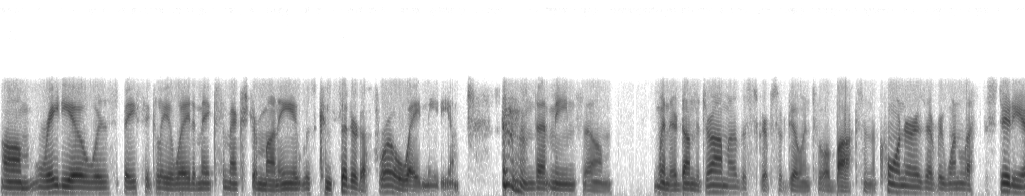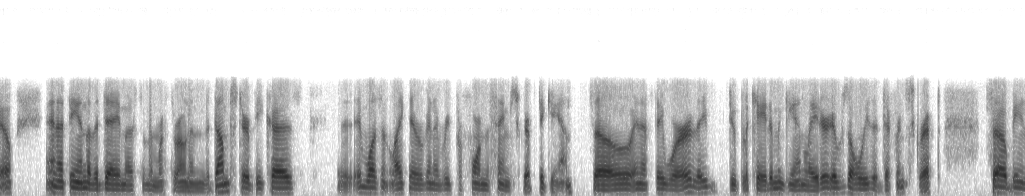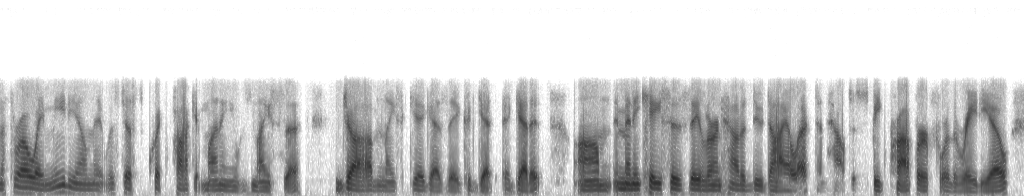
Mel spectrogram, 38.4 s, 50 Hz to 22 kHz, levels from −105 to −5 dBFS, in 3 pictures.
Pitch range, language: 90-115 Hz, English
